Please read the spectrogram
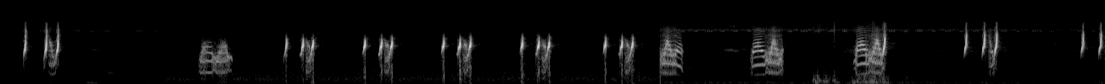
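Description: Caged male quail (batair) calling its fast song: short, sharp phrases of two or three notes, repeated about once a second. Around the middle come three longer, harsher calls, the last of them the loudest.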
